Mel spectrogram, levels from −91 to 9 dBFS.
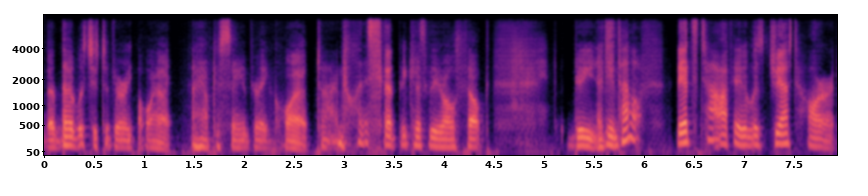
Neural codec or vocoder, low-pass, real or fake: codec, 16 kHz, 0.5 kbps, FreqCodec, larger model; 7.2 kHz; fake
